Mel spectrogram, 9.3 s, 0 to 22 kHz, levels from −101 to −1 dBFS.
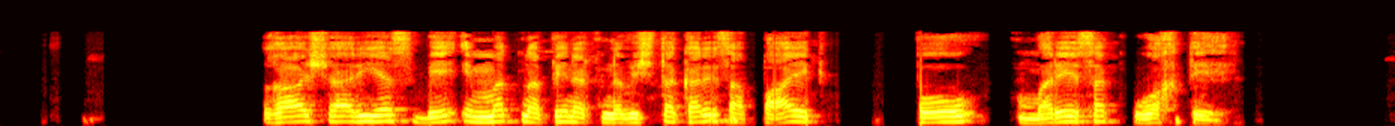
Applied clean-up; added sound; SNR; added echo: none; none; none; none.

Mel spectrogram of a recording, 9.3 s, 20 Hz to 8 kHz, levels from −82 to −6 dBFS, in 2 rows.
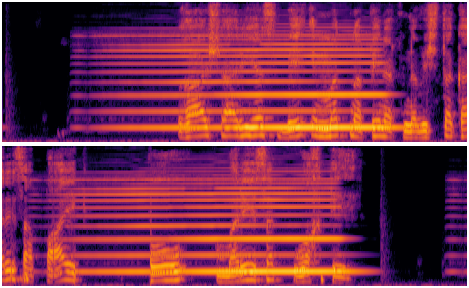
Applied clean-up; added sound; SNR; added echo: none; Bowed string instrument; -5 dB; none.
